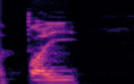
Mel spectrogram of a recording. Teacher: لین، یا ساکن سے پہلے زبر ہو تو یا لین ہوگا، یا لین کو نرم آواز کے ساتھ جلدی پڑھیں گے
